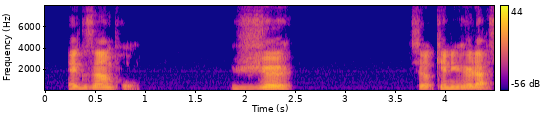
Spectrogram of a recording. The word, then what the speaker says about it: je: So the J in French is pronounced similarly to S in the word pleasure in English. Example, je.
